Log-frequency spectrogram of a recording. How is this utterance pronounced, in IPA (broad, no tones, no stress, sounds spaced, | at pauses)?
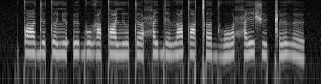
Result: tˤ œ d ʏ t ə lʲ ə ʔ ʏ ɡ o ɣ ə tˤ ʏ lʲ o t œ ħ ɪ ɡ e ð ə tˤ a ǀ ɐ dʱ o ħ e ʃ y ǁ ʏ ð ø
